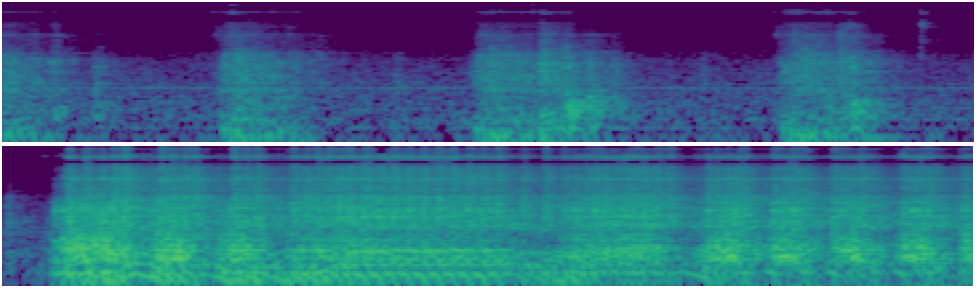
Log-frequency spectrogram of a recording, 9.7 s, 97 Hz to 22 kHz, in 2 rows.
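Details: Yamaha RD350 two-stroke twin, abandoned about 10 years, first running on premix from an external tank. After a few failed tries it catches and runs with an uneven, lumpy pulsing beat. Mostly firing on the right cylinder only, the left occasionally catching.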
